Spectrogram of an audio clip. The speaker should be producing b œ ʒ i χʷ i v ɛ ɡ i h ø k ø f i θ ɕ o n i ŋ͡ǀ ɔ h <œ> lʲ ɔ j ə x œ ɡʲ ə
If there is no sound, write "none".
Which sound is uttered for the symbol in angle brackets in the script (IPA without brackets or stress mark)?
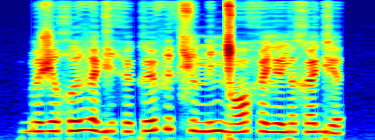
œ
